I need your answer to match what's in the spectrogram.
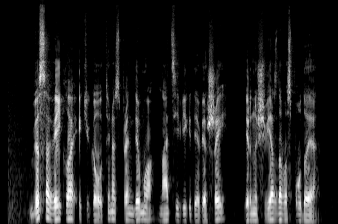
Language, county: Lithuanian, Vilnius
